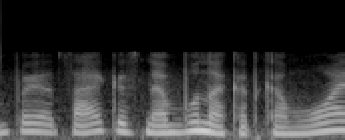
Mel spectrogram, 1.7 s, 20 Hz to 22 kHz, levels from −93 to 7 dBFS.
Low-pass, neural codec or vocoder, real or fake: 5.4 kHz; none; real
